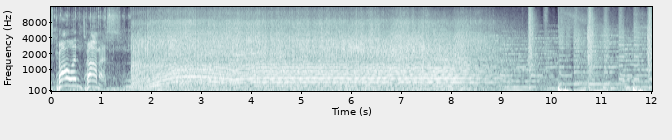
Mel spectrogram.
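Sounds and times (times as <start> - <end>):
engine at high revs: 1.4 - 10.1
tyres spinning on pavement: 1.6 - 10.1.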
